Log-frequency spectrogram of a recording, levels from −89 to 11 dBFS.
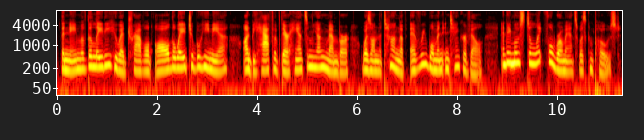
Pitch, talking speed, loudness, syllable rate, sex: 195 Hz, 190 wpm, -22 LUFS, 5.8 syllables/s, female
